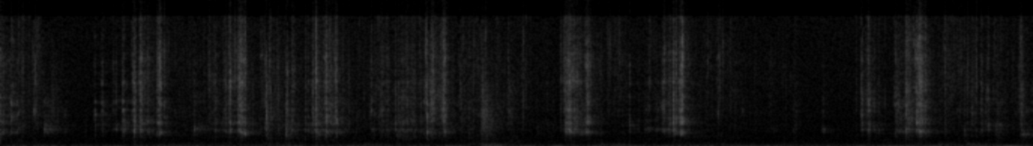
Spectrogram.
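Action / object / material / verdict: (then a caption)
scrape / soap bar cut with a metal knife / soap / none. A rectangular solid bar of soap, speckled green, pink and white, is held in one hand and shaved with a metal knife blade held in the other. Quiet, crumbly scraping and cutting strokes come in repeated bright, crackly bursts over a steady low background rumble.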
